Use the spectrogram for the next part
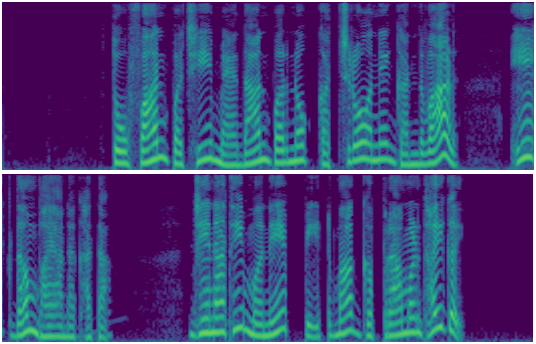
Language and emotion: Gujarati, disgusted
